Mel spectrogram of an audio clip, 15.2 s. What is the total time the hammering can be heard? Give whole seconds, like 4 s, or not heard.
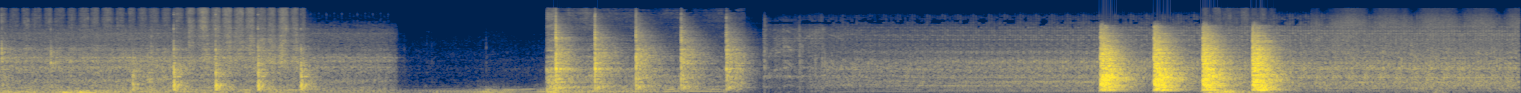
6 s.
